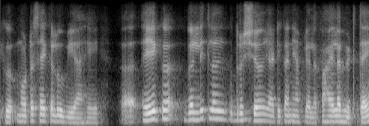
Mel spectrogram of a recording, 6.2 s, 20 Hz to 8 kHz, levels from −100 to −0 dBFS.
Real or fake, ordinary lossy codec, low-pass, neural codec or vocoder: fake; Opus, 32 kbps; 7.2 kHz; codec, 16 kHz, about 1 kbps, DyCAST, with the encoder's durations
